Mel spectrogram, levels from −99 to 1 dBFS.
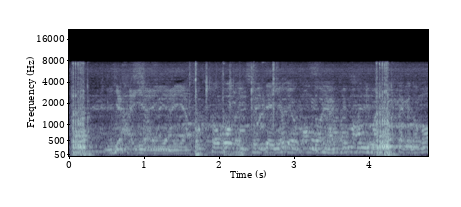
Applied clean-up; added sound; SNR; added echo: none; Motor vehicle (road); 2 dB; reverberation time 0.8 s.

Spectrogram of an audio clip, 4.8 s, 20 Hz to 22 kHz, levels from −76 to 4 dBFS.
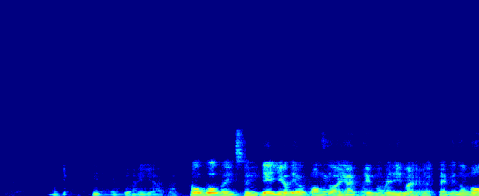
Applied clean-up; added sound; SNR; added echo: neural mask model DeepFilterNet 3.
